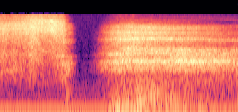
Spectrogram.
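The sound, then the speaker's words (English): A person takes a deep cleansing breath: a breathy inhale, a brief silent pause, then a longer, airy exhale, fairly quiet and with no talking. “Let's take deep cleansing breaths.”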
